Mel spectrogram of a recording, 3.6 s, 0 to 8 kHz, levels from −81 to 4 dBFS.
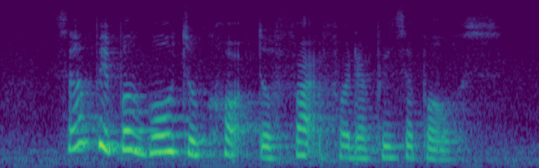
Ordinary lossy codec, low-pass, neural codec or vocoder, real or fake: none; none; none; real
